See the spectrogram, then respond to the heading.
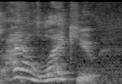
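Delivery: very high, tearful crying little-kid voice, acted out. Retelling what a crying child said: imitating Maverick crying. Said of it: "he's crying".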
